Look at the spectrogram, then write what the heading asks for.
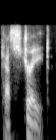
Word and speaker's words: castrate: They say that castrate, collate, cremate, curate, dictate, dilate, donate, fixate, frustrate are second syllable stress.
